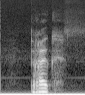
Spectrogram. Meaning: 1. fracture, break 2. fraction 3. fault
- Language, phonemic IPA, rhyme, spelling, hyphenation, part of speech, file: Dutch, /brøːk/, -øːk, breuk, breuk, noun, Nl-breuk.ogg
